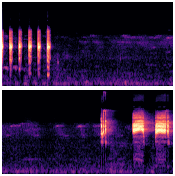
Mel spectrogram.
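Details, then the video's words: Black francolin, reportedly female, calling in the morning in a happy mood: a quick run of five harsh, clipped notes, then after a pause three louder grating bursts, with faint chirps in between. "black Francolin Voice Kaly Teetarcalling Partridgevoice"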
